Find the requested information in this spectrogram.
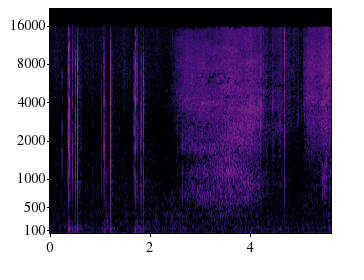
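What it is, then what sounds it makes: Full glass bath salt bottle. Long nails tap and scratch a full bath salt bottle, likely glass, working over its shoulders and its labelled body. Sharp, bright clicks come first, then a steady, hissing scratch, then a few more clicks near the end.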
